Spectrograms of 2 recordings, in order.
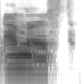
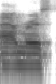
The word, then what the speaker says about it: Amherst: in amor people say you don't pronounce the h word uh so people say amherst uh but that's just kind of a trivia because there's another amherst in in new york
